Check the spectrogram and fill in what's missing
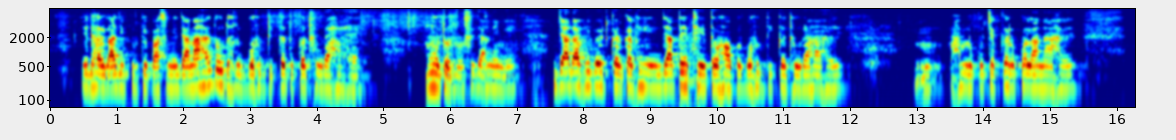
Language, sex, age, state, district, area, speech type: Hindi, female, 60+, Uttar Pradesh, Chandauli, rural, spontaneous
